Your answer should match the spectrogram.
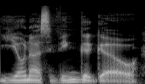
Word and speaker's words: Jonas Vingegaard: For all those people reading it in American English, actually it's pronounced Jonas Vingegaard.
